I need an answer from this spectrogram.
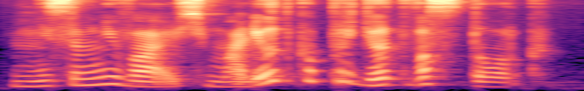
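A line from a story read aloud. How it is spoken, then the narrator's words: Grumbling. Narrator (Russian): проворчал Станислав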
